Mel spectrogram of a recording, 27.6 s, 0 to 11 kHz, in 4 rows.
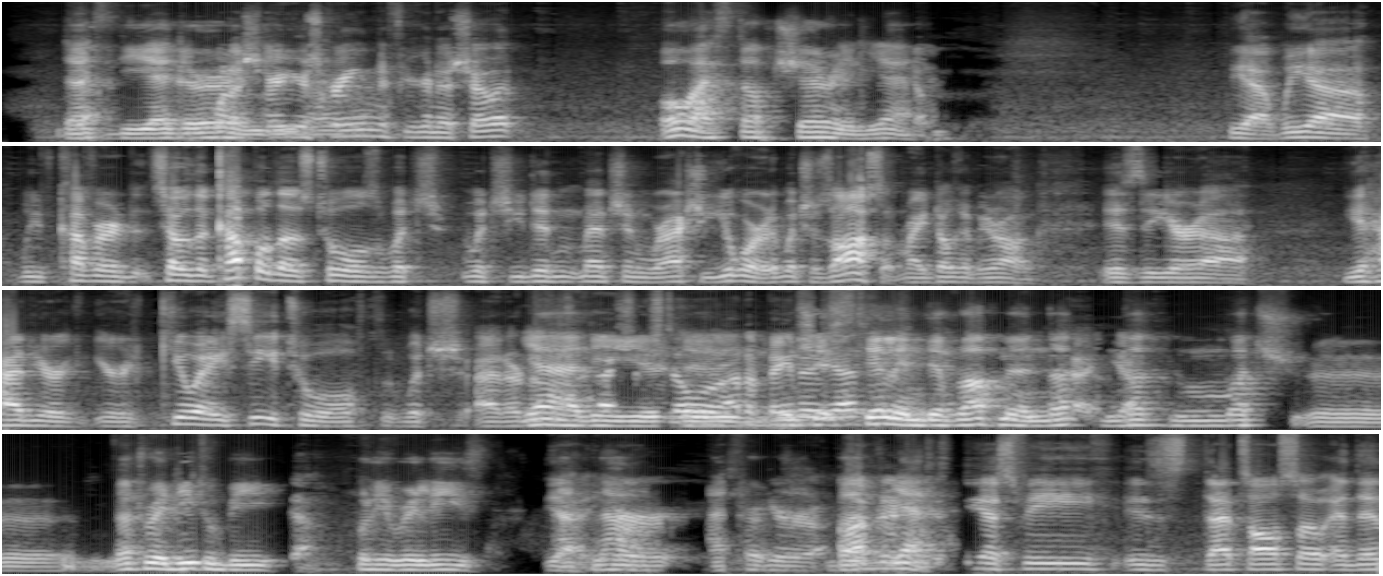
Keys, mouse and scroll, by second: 8.4 click, 9.9 click, 11.5-12.1 ctrl+scroll up 1, 12.1 ctrl+scroll up 1, 26.4 alt+Tab, 27.3 alt+Tab.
